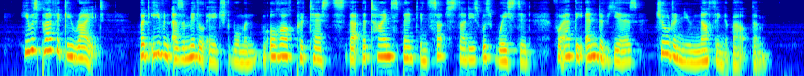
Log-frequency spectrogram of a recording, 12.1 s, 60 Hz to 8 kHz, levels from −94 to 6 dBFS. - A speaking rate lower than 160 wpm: No, average, 165 wpm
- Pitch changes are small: No, average, 5.2 semitones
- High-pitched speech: Yes, high, 195 Hz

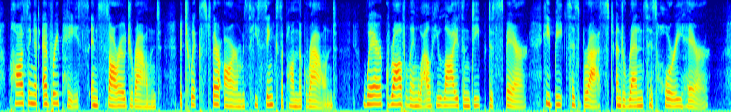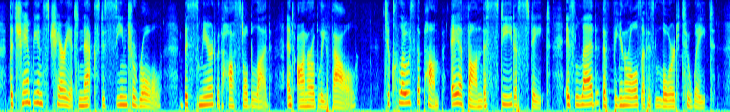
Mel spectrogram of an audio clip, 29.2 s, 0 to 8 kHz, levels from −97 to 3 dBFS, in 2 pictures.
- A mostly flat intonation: No, average, 4.2 semitones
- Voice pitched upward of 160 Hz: Yes, high, 190 Hz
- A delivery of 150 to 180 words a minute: No, slow, 135 wpm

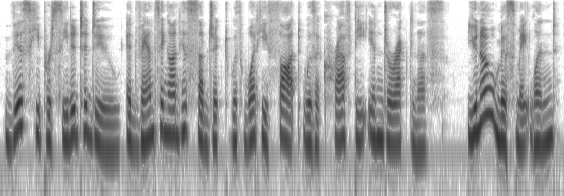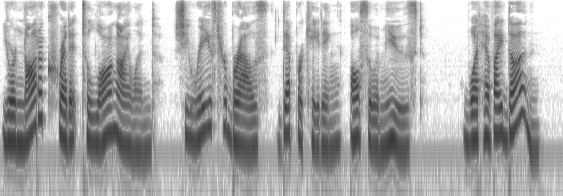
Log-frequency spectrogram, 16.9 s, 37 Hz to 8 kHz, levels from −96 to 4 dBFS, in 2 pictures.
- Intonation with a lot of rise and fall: No, average, 4.1 semitones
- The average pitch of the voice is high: No, medium, 170 Hz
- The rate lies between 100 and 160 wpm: Yes, average, 140 wpm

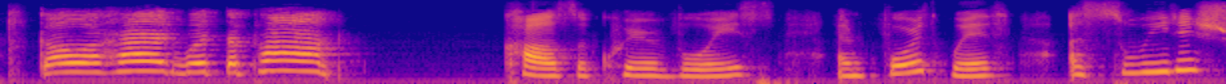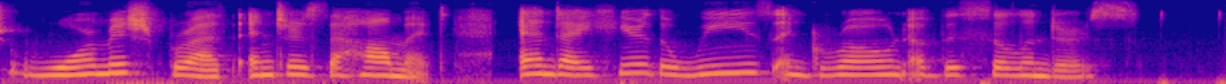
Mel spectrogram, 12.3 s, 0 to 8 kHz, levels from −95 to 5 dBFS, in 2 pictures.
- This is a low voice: No, high, 235 Hz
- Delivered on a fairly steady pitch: No, average, 5.2 semitones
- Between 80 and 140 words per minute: Yes, slow, 135 wpm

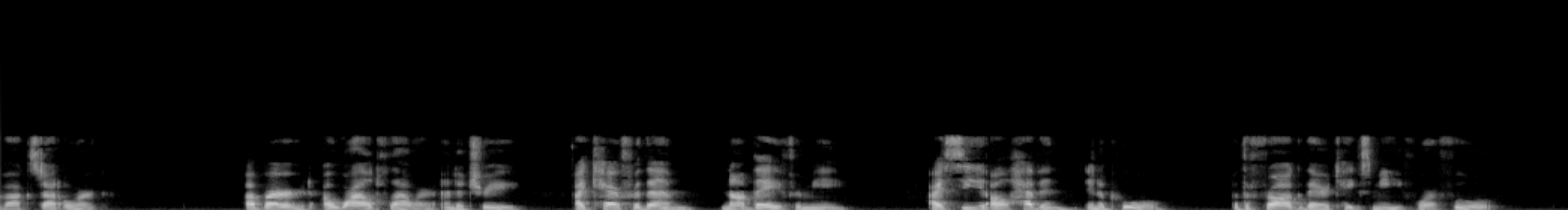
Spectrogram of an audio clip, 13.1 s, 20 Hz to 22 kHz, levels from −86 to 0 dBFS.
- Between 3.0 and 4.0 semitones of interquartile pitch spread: Yes, average, 3.7 semitones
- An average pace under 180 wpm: Yes, average, 150 wpm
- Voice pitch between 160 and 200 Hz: Yes, high, 190 Hz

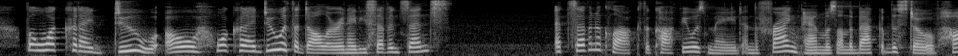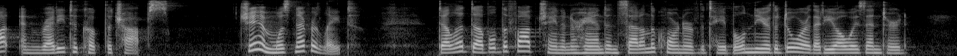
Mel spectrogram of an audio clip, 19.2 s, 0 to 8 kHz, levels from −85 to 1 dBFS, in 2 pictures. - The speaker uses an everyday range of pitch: No, wide, 6.0 semitones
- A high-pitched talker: Yes, high, 200 Hz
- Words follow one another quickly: Yes, fast, 215 wpm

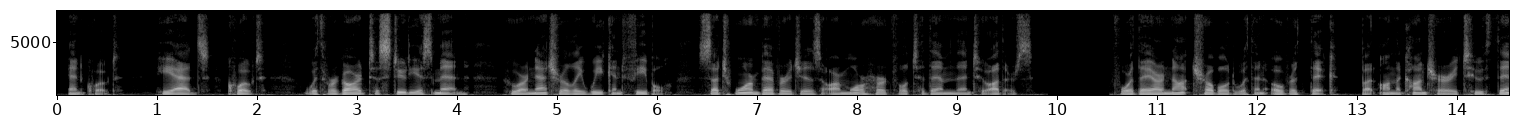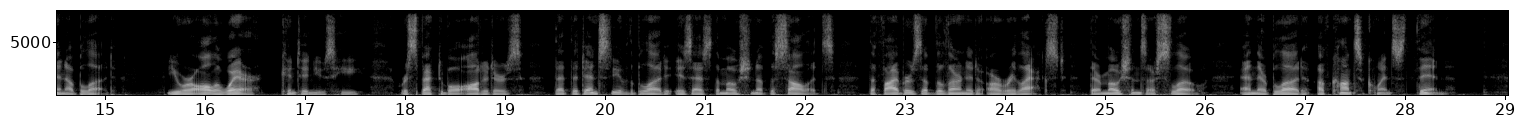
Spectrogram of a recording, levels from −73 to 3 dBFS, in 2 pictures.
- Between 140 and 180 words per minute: Yes, average, 165 wpm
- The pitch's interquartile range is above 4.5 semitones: No, average, 3.2 semitones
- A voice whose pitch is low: Yes, low, 105 Hz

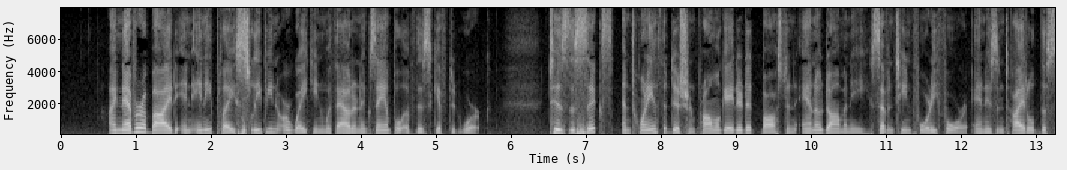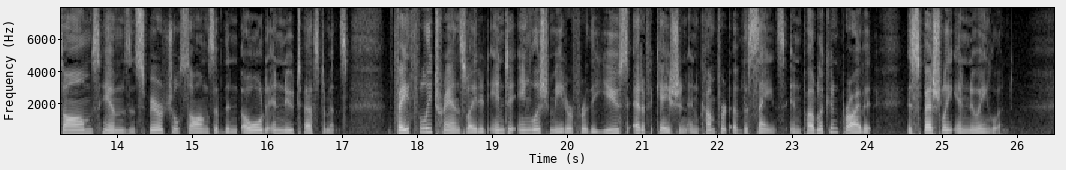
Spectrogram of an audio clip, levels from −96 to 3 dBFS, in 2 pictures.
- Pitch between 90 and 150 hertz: No, medium, 165 Hz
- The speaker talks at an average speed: Yes, average, 145 wpm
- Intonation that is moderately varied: Yes, average, 3.3 semitones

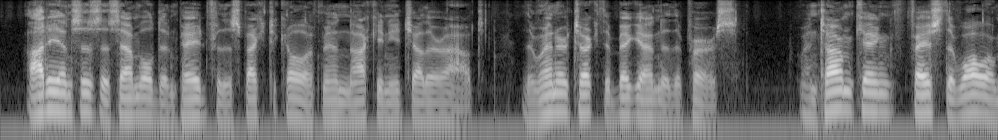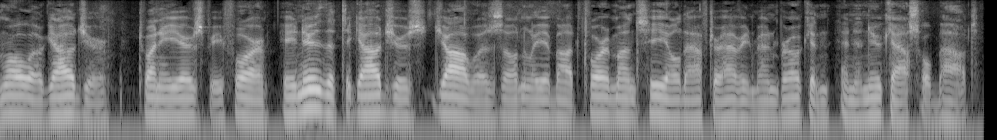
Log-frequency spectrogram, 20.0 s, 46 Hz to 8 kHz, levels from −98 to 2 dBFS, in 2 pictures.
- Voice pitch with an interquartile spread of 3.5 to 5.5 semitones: No, average, 2.9 semitones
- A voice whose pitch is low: Yes, low, 105 Hz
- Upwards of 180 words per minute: No, average, 155 wpm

